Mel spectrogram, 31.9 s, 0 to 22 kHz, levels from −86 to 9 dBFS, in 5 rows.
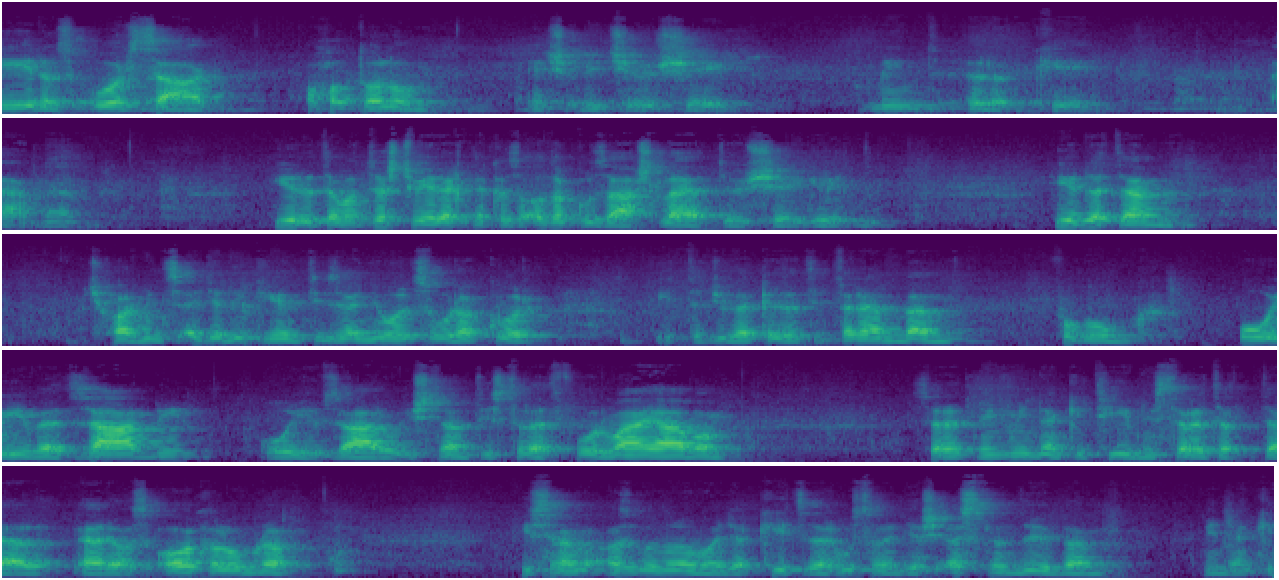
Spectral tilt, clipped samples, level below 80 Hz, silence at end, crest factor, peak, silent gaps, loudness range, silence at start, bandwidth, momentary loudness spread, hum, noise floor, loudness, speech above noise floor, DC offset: -3.5 dB/octave; under 0.1%; -82 dBFS; 0 s; 24 dB; -6 dBFS; none; 9 LU; 0 s; 15 kHz; 18 LU; none; -54 dBFS; -27 LUFS; 27 dB; under 0.1%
